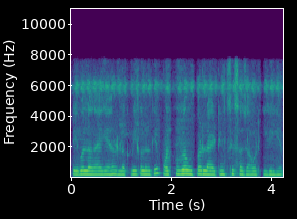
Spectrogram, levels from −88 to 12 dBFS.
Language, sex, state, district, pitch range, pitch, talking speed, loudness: Hindi, female, Bihar, Lakhisarai, 210-230 Hz, 225 Hz, 240 wpm, -17 LUFS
